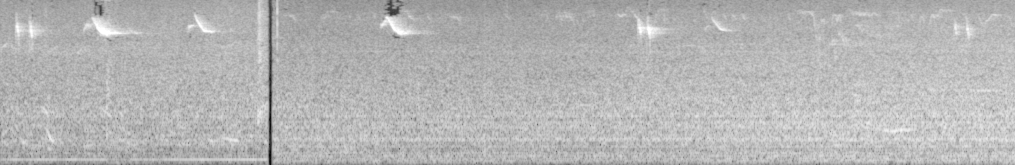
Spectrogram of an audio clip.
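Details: Grey wagtail (Motacilla cinerea) perched on a high power line in Yangpyeong, Gyeonggi-do, Korea, in May, announcing its arrival. It gives sharp, very high, thin notes at irregular intervals over steady hiss and an early low hum. It is a summer breeding visitor.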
